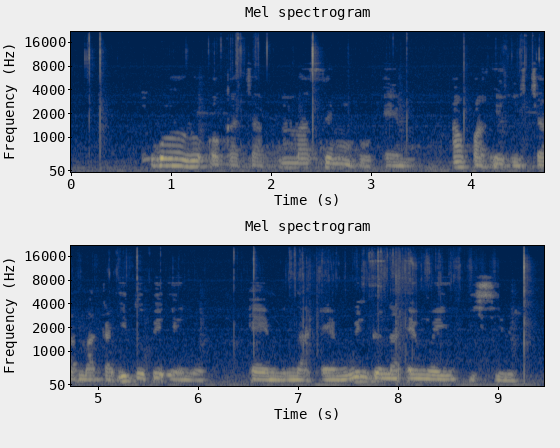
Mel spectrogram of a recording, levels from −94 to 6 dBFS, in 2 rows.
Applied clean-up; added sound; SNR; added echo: none; Crack / Crackle; 11 dB; none.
